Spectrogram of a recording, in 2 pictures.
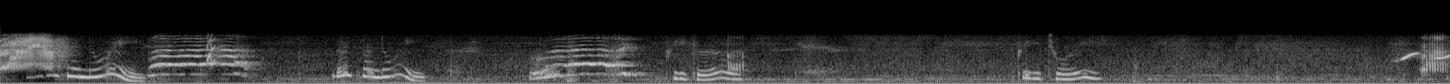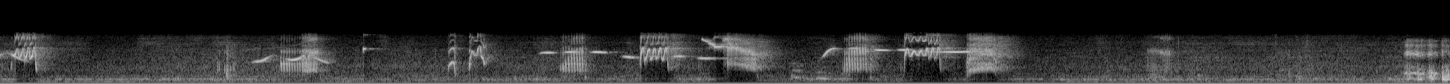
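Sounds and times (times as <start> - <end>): parrot whistles and squawks: 0.0 - 0.7, 13.9 - 15.1, 17.0 - 18.4, 19.0 - 24.7.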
